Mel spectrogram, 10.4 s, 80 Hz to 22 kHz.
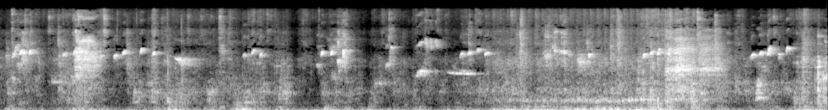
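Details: Monk parakeets calling, 8 September 2020: a busy stream of raspy, scratchy squawks and chirps from several birds at once, with bursts of rustling or wing noise.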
